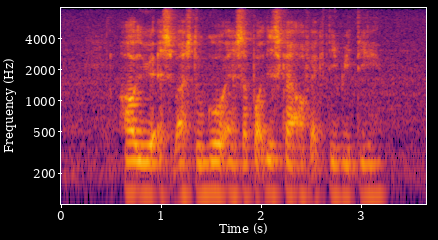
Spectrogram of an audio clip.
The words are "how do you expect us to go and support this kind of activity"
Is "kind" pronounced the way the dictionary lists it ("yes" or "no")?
no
